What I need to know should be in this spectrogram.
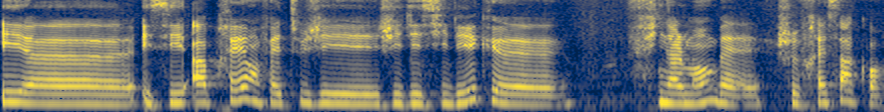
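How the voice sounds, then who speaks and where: A woman's fairly high voice at a fairly slow pace, monotone and flat in intonation, with very even loudness. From Corsica. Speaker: chef. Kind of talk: testimony. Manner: halting.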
